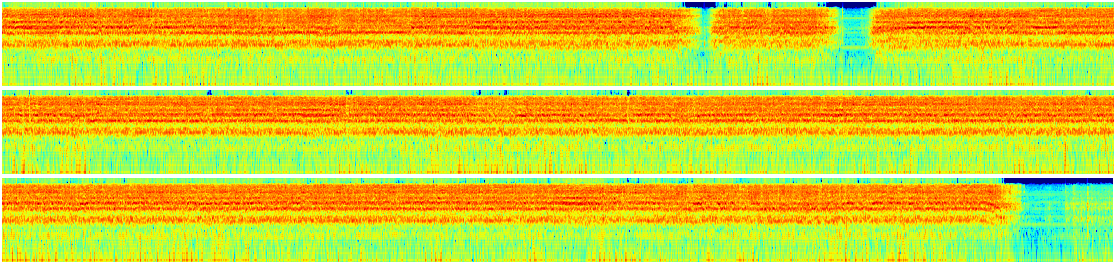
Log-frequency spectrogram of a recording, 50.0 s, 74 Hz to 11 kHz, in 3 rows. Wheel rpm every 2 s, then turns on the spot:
220, 230, 220, 230, 210, 140, 100, 210, 230, 240, 230, 230, 230, 230, 230, 230, 230, 230, 220, 230, 230, 220, 220, 230, 60.
none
